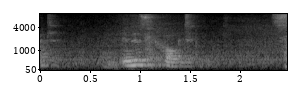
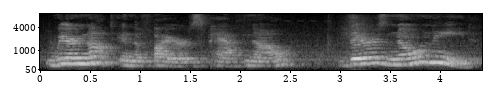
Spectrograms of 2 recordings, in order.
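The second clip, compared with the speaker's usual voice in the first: firm steady refusal; 3 semitones higher, 11 dB louder, slower than usual. Acted. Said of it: "looking at him squarely".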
